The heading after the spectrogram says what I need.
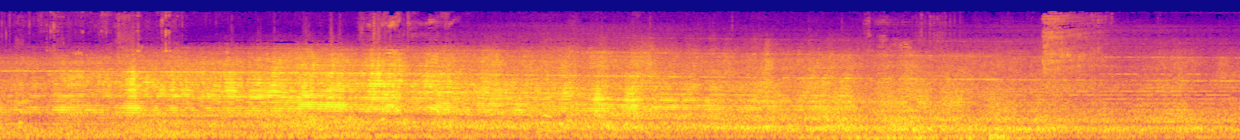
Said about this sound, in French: Alors là, on est sur la commune de Wissous. On est de l'autre côté du terrain d'aviation d'Orly, juste en face d'Orly. Et nous avons contourné donc le terrain pour pouvoir assister tranquillement au décollage des avions.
